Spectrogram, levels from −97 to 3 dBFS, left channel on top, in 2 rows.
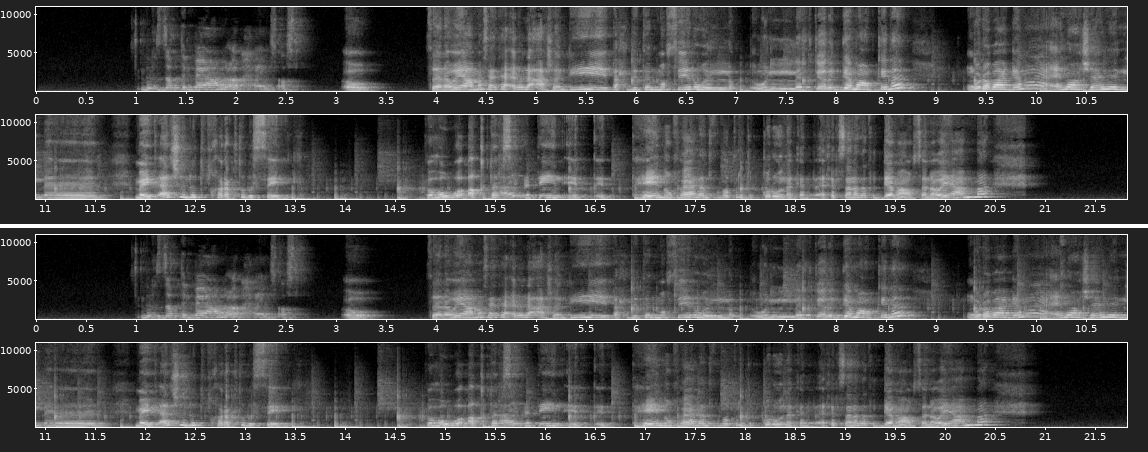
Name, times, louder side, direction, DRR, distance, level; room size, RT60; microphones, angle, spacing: voice 1, 1.0-2.6 9.9-10.3 15.5-16.2, left 1 dB, 10° left, 2 dB, 2.6 m, -32 dB
voice 2, 3.1-3.4 3.9-8.8 9.3-13.6 14.8-15.6 15.9-20.8, left 3 dB, 30° left, 7 dB, 1.1 m, -25 dB
sound 1, 5.1-18.7, right 1 dB, 20° right, 2.3 m, -36 dB
15.0 x 13.0 x 3.5 m, 0.42 s
head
